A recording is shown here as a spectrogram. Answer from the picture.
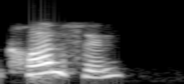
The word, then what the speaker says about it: Clemson: Clemson with a P. Because they say it like they have a P. It's spelled Clemson. But you have to say Clemson.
